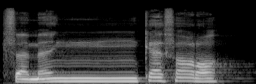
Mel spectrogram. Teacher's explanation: وهي غنة مرققة لأن حرف الكاف مرقق، تلفظ هكذا فمن كفر.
